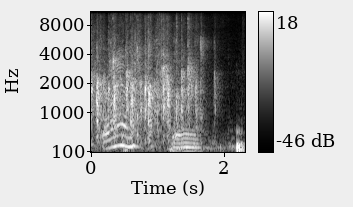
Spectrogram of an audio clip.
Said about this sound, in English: You've got applause for something you have no control over.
